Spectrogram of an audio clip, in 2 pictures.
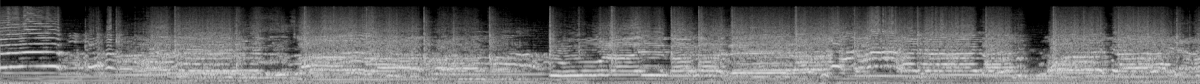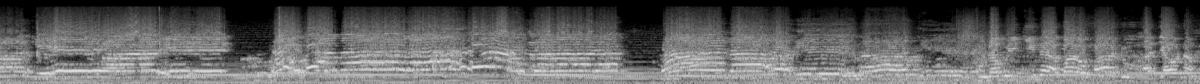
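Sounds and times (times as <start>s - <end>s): choir singing: 0.0s - 24.0s
steady held notes: 0.0s - 24.0s.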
